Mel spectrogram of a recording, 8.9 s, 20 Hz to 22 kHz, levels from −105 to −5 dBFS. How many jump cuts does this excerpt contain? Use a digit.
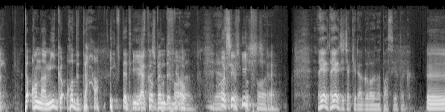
2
